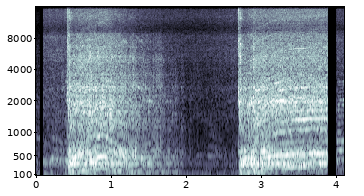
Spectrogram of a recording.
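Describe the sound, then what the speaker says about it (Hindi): A kitchen mixer grinder blending a banana shake runs loudly in two bursts separated by a quieter stretch, with a brief cutoff near the end. "मैं मिक्सी चला रहा हूँ"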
